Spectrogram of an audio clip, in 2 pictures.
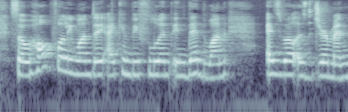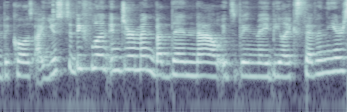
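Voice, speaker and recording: A woman talks at a moderate pace in a fairly high pitch with ordinary pitch variation. Audible room echo and noticeable background noise accompany her. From Slovakia. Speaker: book youtuber. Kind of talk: casual monologue, Q&A tag video.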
